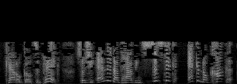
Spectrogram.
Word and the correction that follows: echinococcosis: Oh, sorry. Okay, I got to pronounce this right. Echinococcosis, also known as hidatidosis.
